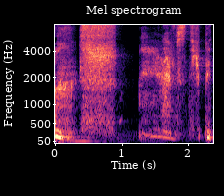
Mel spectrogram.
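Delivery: slow, breathy, scolding whisper.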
